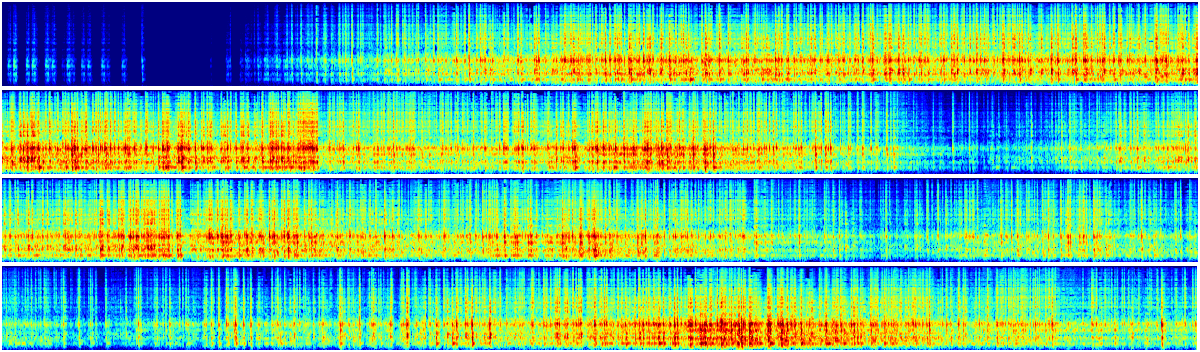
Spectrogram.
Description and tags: audio jaune
Crackling granular sound
flock, granular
